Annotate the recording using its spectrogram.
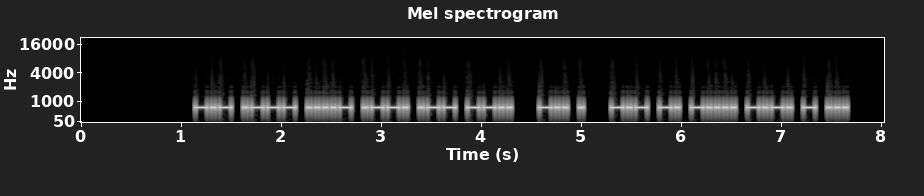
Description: Morse code, heard as a keyed tone, about 30 wpm, 700 Hz. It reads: KJ4PWZ DE KN6CTS
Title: USA Callsign DE Callsign 30wpm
